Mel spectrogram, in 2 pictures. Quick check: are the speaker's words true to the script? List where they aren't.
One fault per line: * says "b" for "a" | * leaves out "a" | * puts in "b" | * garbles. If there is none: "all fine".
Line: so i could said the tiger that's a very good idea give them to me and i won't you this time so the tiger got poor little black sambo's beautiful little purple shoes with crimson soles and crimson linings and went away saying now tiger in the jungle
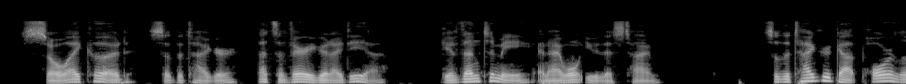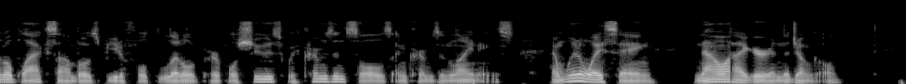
all fine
